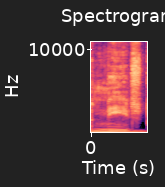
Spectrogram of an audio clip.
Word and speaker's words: knead: Kneading is with a K, isn't it? To knead dough, yeah. – K-N-E-A-D. – Mm. That's Germanic borrowing. And if you remember with those Germanic words, we did pronounce the K. So it would have been, the German is kneten, and we would have talked about kneading, which I love. And we wouldn't have pronounced it exactly like that in Old English, but we would have pronounced the K.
